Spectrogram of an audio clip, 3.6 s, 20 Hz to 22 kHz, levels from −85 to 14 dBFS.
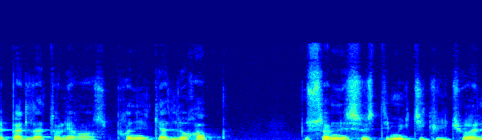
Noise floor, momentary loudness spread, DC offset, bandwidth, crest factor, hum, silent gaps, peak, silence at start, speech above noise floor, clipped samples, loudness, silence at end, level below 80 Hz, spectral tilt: -66 dBFS; 8 LU; under 0.1%; 15.5 kHz; 20 dB; none; none; -12 dBFS; 0 s; 35 dB; under 0.1%; -32 LUFS; 0 s; -76 dBFS; -5 dB/octave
